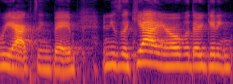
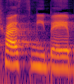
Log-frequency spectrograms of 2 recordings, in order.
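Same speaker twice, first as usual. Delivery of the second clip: ordinary talk, nothing marked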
